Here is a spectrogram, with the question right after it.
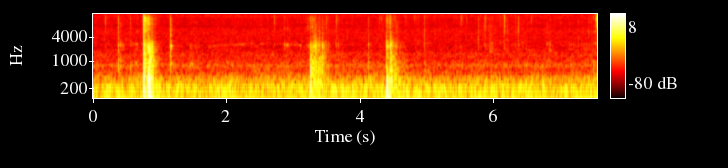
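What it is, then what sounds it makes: Dry soap bar scraped with a blade. A metal utility-knife blade scrapes and shaves the surface of a hand-sized, solid pink dry soap bar held in the fingers, flaking off brittle, crunchy chips. Three main dry, crackling scrapes stand out, with fainter ticks and crumbles between them over a low, steady background hiss. Each scrape is short and bright, and it cuts off quickly with almost no ring.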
